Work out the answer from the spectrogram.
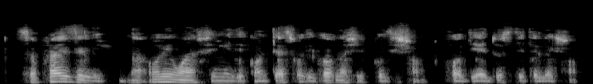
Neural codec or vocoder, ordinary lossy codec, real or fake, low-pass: none; AAC, 32 kbps; real; 7.2 kHz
